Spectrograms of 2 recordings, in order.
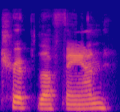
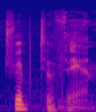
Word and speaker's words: tryptophan: I thought it was like trip the fan. No? I was Okay. taught how to pronounce it by my grandmother. It was tryptophan.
